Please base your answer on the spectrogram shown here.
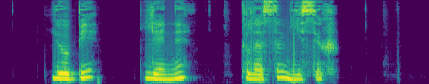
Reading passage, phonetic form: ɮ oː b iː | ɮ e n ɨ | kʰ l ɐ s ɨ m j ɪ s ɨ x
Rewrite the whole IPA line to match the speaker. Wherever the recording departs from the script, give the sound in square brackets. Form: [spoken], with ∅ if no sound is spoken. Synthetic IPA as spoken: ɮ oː b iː | ɮ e n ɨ | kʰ l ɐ s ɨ m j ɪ s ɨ x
